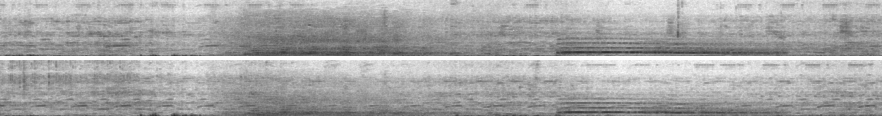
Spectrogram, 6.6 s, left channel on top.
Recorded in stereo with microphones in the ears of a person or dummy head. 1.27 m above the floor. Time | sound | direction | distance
1.6 | laughter | 5° right (ahead or behind) | 1.2 m
4.2 | a scream | 30° left (ahead or behind) | 0.8 m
